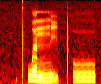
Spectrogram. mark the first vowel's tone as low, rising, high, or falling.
falling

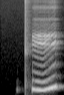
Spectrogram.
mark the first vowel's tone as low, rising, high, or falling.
rising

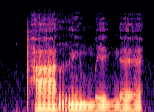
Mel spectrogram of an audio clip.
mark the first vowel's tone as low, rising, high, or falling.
high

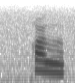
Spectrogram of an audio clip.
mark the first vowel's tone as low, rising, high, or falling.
falling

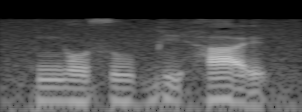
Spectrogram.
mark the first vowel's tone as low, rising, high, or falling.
low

